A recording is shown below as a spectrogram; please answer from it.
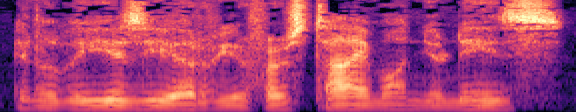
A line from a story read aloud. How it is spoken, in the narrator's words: he murmured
